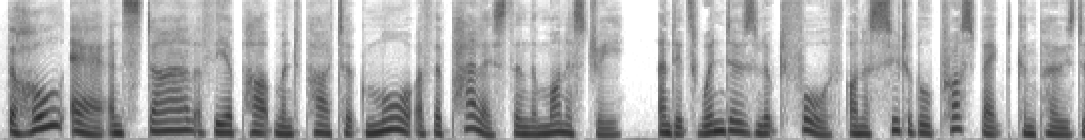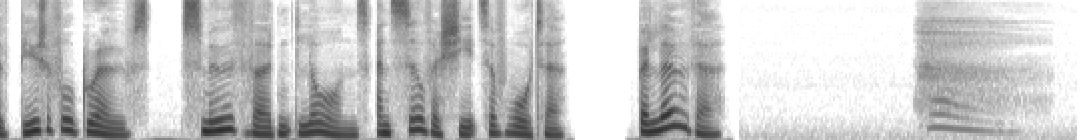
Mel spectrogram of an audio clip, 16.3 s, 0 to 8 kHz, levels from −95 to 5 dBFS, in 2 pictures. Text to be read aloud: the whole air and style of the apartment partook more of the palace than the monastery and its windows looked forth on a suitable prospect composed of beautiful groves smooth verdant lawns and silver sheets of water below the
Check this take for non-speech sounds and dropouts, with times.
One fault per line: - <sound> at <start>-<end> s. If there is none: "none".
- sigh at 15.0-16.1 s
